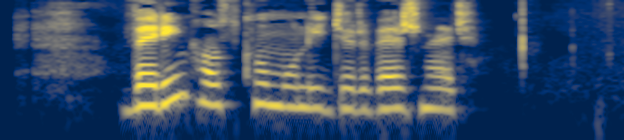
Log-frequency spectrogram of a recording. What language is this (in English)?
Armenian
